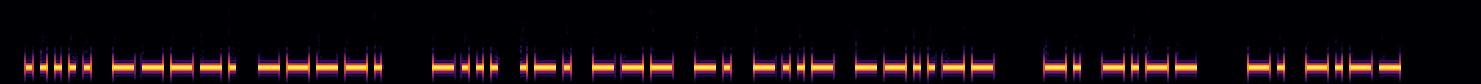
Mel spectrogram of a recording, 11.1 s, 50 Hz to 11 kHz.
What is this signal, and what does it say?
Morse code, heard as a keyed tone, about 22 wpm, 700 Hz. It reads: 599 BRONX, NY NY
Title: Practice QSO - Exchange 1 - Beginning - 22wpm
